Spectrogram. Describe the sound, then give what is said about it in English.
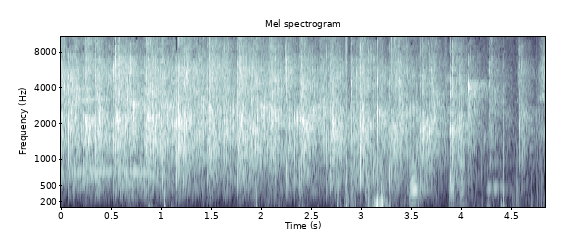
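Audience applause welcomes a pastor to the stage at a Brisbane church gathering, busy clapping mixed with cheers and voices that swells briefly and then eases toward the end. “So I want you to put your hands together and give a great Brisbane welcome to Pastor Nelly Atiga.”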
